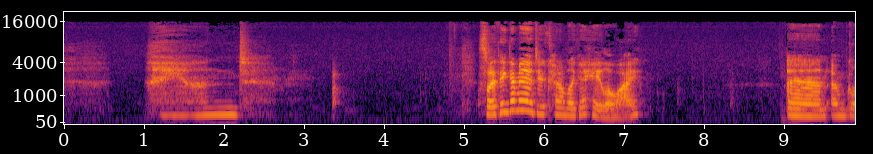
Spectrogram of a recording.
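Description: A young woman sings close to a microphone, in long held notes.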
